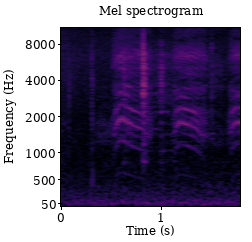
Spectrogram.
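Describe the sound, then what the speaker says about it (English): Crows caw at a corn silo in the video game Red Dead Redemption, several short, faint calls repeating quickly over a constant background hiss. "God damn crows!"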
